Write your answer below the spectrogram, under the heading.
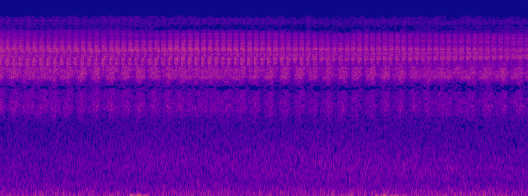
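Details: Cicadas chanting together in nature, meant for calm listening: a piercing, continuous buzz beating in quick regular pulses, roughly three per second, evenly loud and uninterrupted.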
